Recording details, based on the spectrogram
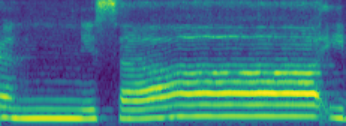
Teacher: علی النساء میں نون مشدد ہے، غنہ واجبہ کریں گے، 2 کاؤنٹ کرنا ہے، اور سا میں مد متصل واجب ہے 5 کاؤنٹ کرنا ہے۔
